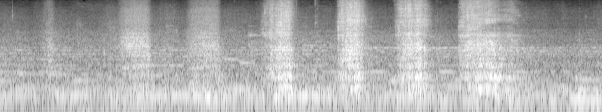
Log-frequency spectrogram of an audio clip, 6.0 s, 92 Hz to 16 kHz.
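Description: A person slurping thick ramen noodles in a run of about six short, loud slurps in quick succession, roughly one every 0.7 seconds, from about a second in until about five seconds.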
